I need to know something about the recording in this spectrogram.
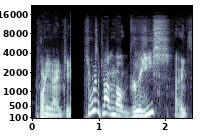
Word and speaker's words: Gris: I think it's just Gris. Agree. You know, I think that is actually right. Yeah, I mean, French, the Spanish pronunciation.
